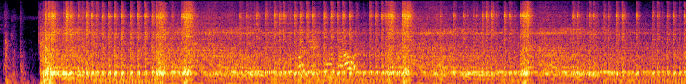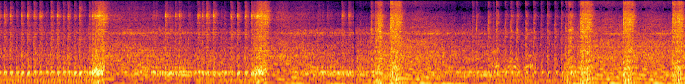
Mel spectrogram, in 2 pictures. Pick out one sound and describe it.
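A small motorcycle engine starts up and runs with a loud, rattling idle.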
